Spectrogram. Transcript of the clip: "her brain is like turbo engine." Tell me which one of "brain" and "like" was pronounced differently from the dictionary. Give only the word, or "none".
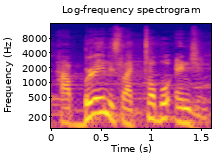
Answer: none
